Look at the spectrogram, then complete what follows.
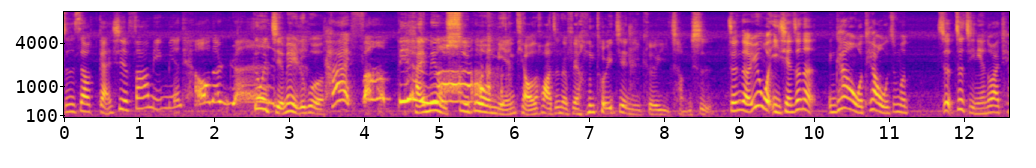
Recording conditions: sounds in the background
